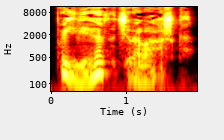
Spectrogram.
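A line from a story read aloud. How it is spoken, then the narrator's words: Whisper. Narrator (Russian): шепнула Силклайну корга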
